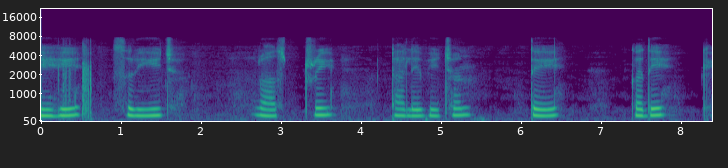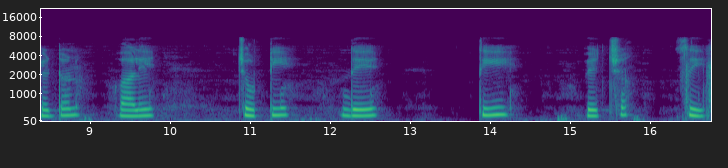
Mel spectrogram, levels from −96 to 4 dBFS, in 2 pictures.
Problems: none marked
